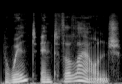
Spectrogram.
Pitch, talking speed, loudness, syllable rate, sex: 135 Hz, 245 wpm, -18 LUFS, 6.2 syllables/s, male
